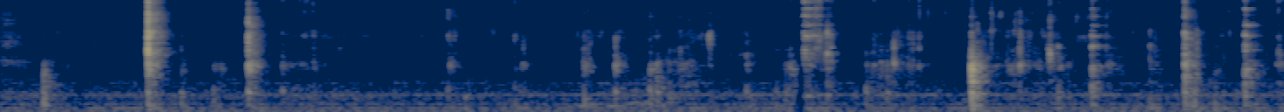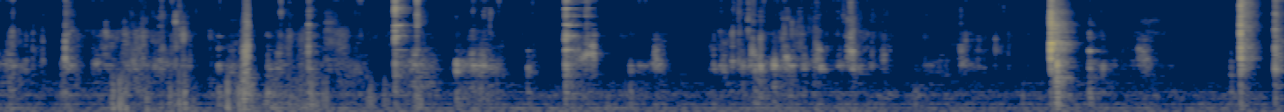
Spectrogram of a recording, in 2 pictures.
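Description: A metal spoon stirring a thick, wet spice paste in a ceramic bowl, with irregular clinks and scrapes against the bowl.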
